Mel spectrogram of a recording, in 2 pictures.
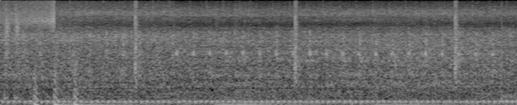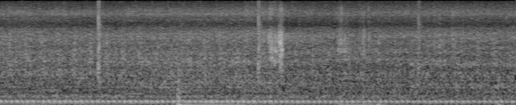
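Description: Car engine idling under the open hood with the electric radiator cooling fan running, making a steady hum over an even mechanical noise with a few faint clicks.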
